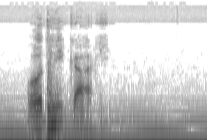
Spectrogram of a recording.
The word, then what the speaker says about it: অধিকার: 4 নম্বরে দেখো, শব্দের আদিতে অ যদি স্বাধীনভাবে বা ব্যঞ্জনবর্ণে যুক্ত থাকে এবং তারপরে হ্রস্ব ই, দীর্ঘ ই, হ্রস্ব উ, দীর্ঘ উ থাকে, তবে সেই অ এর উচ্চারণ ওকারের মতো হয়। যেমন দেখো, অধিকার, অতীত।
